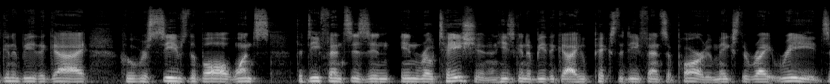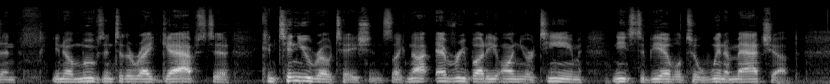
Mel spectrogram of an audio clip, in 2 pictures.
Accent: Alberta, Canada; when I grew up in Alberta

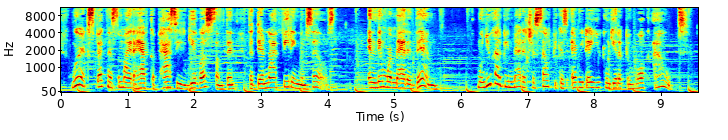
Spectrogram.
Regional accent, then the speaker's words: United States; We grew up right here in America, born and bred.

